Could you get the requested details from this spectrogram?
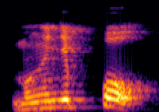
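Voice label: "menyepuk", Malay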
